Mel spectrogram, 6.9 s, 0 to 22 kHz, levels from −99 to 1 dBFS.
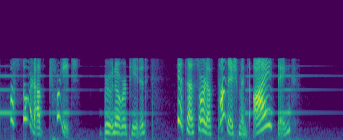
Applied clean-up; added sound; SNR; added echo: neural mask model RNNoise.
